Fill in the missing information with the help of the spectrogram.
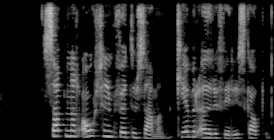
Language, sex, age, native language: Icelandic, female, 15, Icelandic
